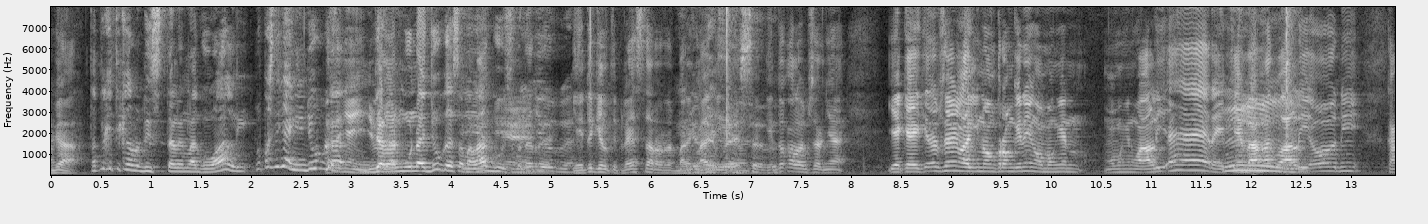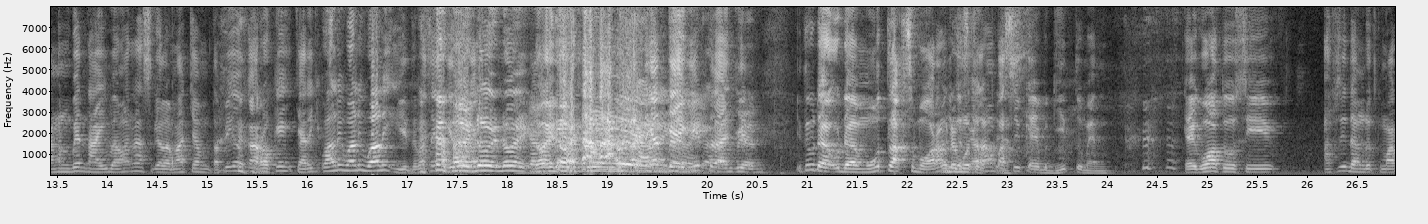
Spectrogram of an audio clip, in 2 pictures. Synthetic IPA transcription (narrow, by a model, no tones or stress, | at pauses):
ɡa̰t̪apikət̪ikalodist̪ɛlɪnlaɡuwalinopast̪iɲaɲɪnd͡ʒuɡaɲaɲɪnd͡ʒud͡ʒaŋanmunad͡ʒuɡasamalaɡusəbənərɲajait̪uɡilt̪iplɛst̪ərba̰lɪklaɡɡiit̪ukalomisalɲa | jakajakit̪amis̬alɲalaɡinɔŋkɾɔŋɡiniŋɔmɔŋɪn | ŋomɔŋɪnwaliɛɾet͡ʃabaŋət̪walioni | kaŋənbɛnt̪aibaŋət̪̚lasəɡalamat͡ʃamt̪apikaɾoket͡ʃaɾiwaliwaliwaliɡit̪upast̪ikit̪adoidojdoidoaiandaɡɡit̪uaɲd͡ʒɪit̪uːdahudahmut̪laksəmuaoɾaŋd͡ʒɡaaɾaŋpast̪ikajabəɡit̪umɛ̰n | kajaɡuat̪usi | apasidaŋdut̪̚kəma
